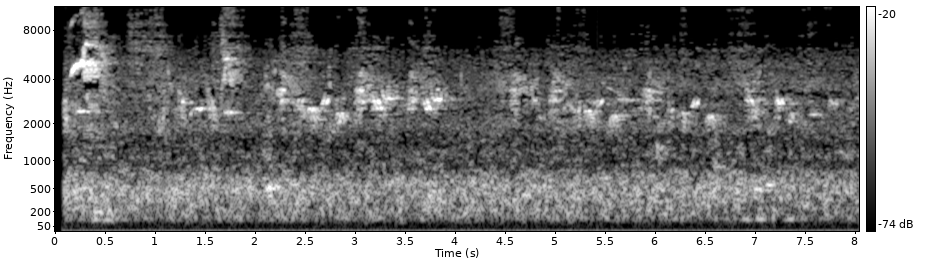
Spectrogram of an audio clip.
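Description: Birds chirping faintly in many short calls, with one louder call right at the start, over low background noise.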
